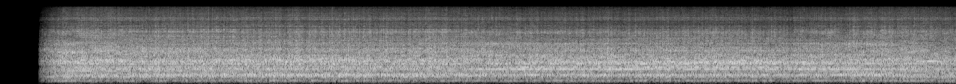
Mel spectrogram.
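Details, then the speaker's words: American Ice-O-Matic ice machine motor: constant loud rattling grind, mostly mid and high pitched, from a blown motor bearing; fix is pulling the motor and replacing the bearing. "pessoal máquina de gelo entico americana tava fazendo barulho rolamento do motor tava estourando tava estourado"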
